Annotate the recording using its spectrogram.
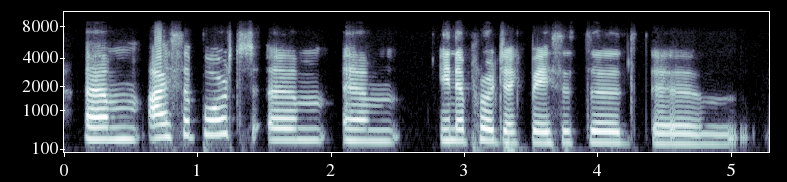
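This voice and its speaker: Speaking at a very slow pace with a non-native accent, a woman uses lively intonation and a high pitch, recorded in a dry, close sound with no echo. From outside England. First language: not English. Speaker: training coordinator. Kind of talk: online meeting introduction. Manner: halting, many fillers.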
